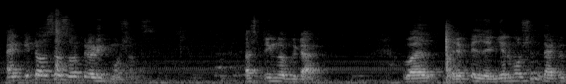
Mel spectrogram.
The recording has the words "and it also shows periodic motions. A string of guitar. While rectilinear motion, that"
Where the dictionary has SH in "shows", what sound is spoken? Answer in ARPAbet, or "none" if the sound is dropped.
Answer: S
